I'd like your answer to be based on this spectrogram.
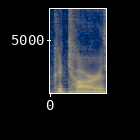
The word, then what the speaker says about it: Qatar: Qatar is probably the easiest way to say it. Do not say Qatar, because I know a lot of people will come up to me like, hey, how is Qatar?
